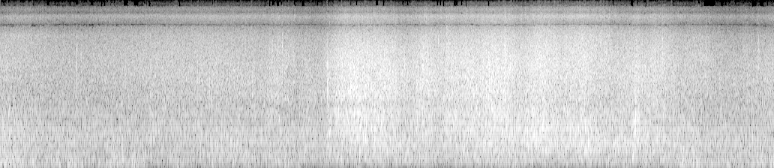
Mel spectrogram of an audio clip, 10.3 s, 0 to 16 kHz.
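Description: Strong 25-knot following wind and waves on a sailboat passing a narrow southern entrance toward Stewart Island, a loud continuous roar of wind buffeting the microphone over rushing surf that swells louder midway, with no voices.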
